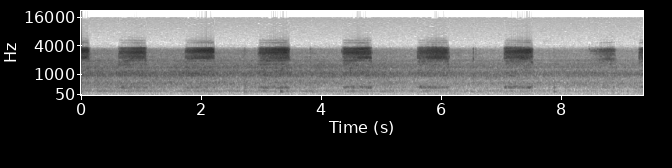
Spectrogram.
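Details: Owlets at a nest on the evening of March 13, 2015, as adults arrive with mice and a gopher. Strong, even hiss bursts repeat at a steady rhythm, about every 1.3 seconds, eight times in all.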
